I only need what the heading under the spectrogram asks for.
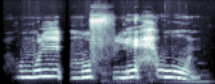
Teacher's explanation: ہا پر واو مدہ ہے تو ہا کو 1 الف کی مقدار کے برابر کھینچ کر پڑھیں گے۔ وقف، علامت وقف ہے تو یہاں پر وقف کریں گے اور نون کو ساکن کر دیں گے۔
